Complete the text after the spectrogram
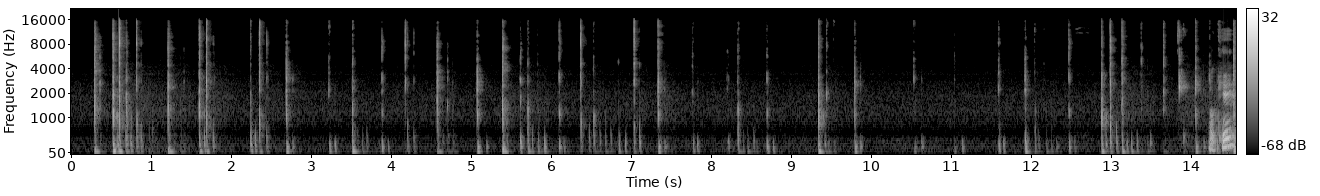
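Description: Keyboard keys click in quick bursts of typing.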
